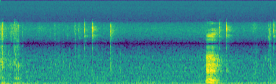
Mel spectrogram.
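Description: A few faint, short clicks of computer keys and a mouse, scattered through the first second and a half, over a low room hum.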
